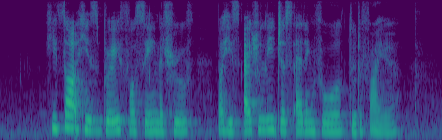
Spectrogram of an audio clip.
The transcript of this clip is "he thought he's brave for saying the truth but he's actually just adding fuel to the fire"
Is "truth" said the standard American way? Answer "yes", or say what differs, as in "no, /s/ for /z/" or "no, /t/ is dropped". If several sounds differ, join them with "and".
yes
